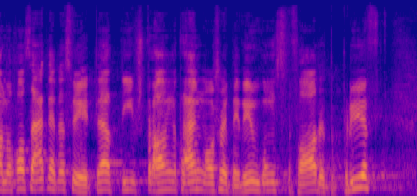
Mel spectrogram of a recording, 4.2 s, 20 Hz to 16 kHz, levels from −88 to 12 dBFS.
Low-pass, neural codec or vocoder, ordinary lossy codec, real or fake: 14.4 kHz; codec, 44.1 kHz, 3.4 kbps, Pupu-Codec; none; fake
